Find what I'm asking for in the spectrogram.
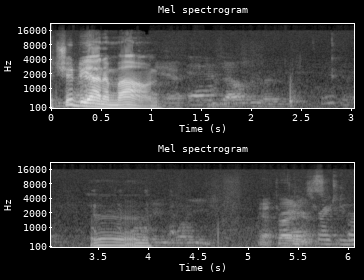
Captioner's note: chatter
